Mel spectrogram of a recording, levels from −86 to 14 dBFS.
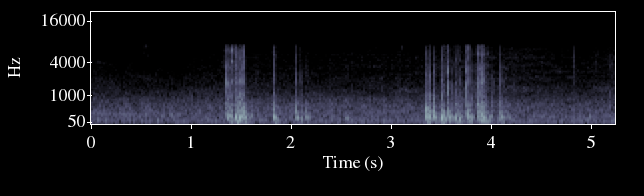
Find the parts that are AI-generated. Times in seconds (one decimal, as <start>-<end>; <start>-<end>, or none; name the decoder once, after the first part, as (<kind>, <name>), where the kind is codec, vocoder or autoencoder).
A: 1.6-3.2 (vocoder, WaveNeXt); 3.8-4.3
